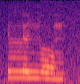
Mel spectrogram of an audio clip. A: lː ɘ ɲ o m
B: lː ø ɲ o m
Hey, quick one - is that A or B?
B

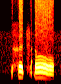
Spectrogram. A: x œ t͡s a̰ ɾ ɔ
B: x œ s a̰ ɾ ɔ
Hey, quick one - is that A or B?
A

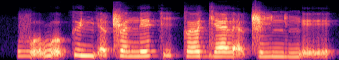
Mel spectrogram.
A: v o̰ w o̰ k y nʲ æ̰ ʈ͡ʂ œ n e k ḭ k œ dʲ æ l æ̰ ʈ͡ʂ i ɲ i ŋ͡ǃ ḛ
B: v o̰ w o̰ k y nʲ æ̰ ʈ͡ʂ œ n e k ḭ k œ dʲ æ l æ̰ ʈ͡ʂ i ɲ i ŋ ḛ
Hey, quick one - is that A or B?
B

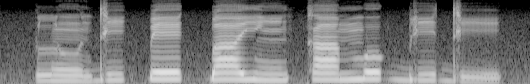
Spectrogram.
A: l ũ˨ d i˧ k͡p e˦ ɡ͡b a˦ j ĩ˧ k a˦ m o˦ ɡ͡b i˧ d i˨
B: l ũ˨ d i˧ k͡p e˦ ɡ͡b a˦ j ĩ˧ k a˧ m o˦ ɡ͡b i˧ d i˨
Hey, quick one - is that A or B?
A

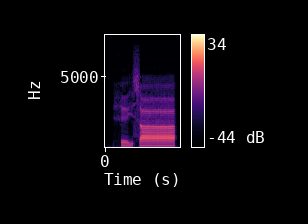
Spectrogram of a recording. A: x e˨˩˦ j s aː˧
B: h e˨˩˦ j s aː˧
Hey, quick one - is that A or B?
B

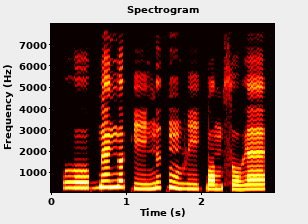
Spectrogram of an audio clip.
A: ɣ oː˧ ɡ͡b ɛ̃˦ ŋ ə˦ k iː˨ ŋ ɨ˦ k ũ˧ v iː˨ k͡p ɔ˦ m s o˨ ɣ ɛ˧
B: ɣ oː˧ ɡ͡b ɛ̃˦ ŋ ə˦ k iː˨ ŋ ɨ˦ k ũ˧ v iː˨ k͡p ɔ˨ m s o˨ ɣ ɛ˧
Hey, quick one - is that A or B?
B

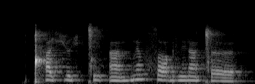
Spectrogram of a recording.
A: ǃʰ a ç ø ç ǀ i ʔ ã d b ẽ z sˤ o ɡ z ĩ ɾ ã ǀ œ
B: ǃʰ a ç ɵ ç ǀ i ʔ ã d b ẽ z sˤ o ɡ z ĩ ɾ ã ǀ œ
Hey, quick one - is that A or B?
A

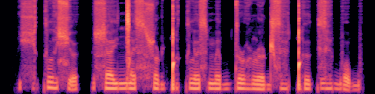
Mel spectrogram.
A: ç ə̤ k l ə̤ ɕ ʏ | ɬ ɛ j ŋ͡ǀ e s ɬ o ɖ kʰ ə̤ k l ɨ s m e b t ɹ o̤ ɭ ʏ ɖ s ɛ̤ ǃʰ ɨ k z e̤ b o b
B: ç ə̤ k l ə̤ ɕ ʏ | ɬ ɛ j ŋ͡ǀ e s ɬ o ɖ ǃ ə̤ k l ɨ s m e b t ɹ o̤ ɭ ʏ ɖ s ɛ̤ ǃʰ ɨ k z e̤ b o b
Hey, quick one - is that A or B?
B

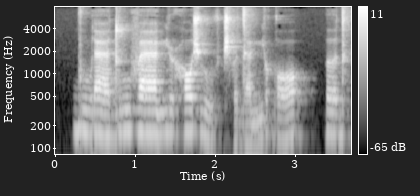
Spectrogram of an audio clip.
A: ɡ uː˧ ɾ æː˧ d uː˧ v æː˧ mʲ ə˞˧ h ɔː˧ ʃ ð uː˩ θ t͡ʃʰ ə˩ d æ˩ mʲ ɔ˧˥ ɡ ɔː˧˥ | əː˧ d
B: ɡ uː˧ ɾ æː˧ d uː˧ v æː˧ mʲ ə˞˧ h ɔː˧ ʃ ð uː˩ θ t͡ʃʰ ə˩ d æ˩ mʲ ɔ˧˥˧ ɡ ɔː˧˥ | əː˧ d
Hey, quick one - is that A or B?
B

